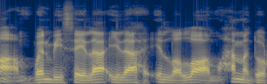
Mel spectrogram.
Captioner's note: speaking in foreign language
